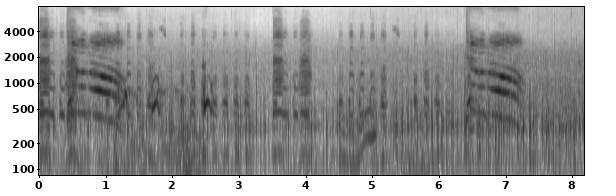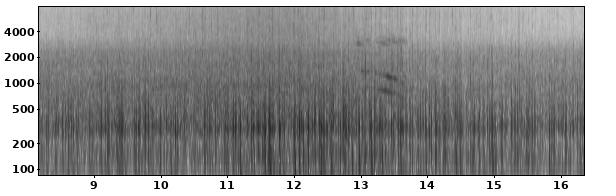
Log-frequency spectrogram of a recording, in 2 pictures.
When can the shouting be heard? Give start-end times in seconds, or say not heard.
0.4-1.3, 6.4-7.3, 13.1-13.8.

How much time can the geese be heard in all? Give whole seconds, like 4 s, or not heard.
6 s.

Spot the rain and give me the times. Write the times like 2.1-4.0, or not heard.
0.0-16.3.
